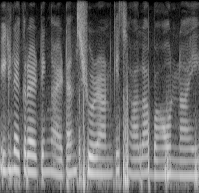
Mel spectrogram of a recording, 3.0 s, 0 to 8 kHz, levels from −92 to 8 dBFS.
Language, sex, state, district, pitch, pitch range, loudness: Telugu, female, Andhra Pradesh, Srikakulam, 205 Hz, 195-225 Hz, -15 LUFS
